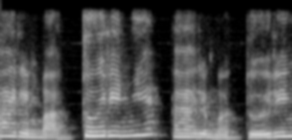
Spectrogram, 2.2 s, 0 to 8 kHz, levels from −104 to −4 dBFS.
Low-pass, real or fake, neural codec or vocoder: 7.2 kHz; fake; vocoder, 22.05 kHz, 80 mel bands, HiFi-GAN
